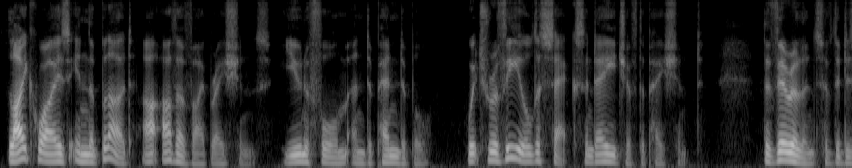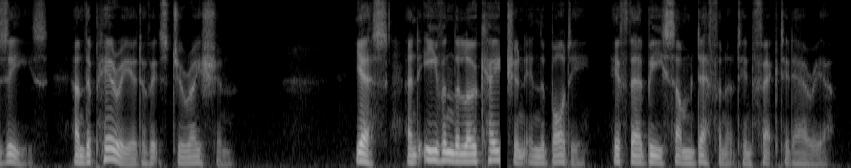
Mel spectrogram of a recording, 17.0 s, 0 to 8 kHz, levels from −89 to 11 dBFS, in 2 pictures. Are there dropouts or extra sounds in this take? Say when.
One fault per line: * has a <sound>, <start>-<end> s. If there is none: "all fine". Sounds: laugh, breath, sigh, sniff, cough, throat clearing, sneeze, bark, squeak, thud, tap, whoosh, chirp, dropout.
* has a dropout, 13.5-13.6 s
